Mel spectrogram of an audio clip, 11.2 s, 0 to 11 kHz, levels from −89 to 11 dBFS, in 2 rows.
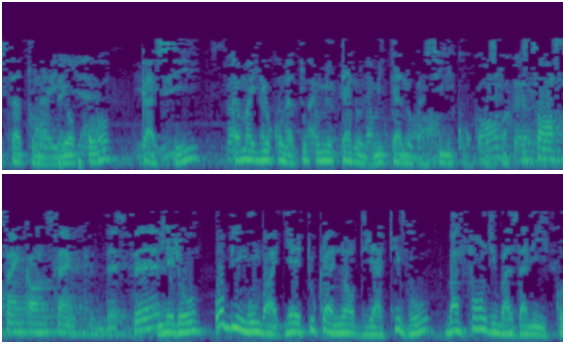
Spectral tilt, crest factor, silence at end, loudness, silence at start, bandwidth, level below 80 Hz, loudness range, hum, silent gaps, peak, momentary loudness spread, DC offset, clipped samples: -10.5 dB/octave; 14 dB; 0 s; -27 LUFS; 0 s; 5.8 kHz; -50 dBFS; 3 LU; none; none; -12 dBFS; 6 LU; under 0.1%; under 0.1%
